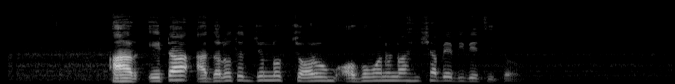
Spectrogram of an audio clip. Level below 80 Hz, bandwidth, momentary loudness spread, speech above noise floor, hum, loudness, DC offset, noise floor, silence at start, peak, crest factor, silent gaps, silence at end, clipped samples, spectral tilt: -86 dBFS; 11 kHz; 19 LU; 43 dB; none; -25 LUFS; under 0.1%; -68 dBFS; 1.1 s; -2 dBFS; 26 dB; none; 1.65 s; under 0.1%; -5.5 dB/octave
